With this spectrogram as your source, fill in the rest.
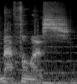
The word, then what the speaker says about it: Mephiles: you idiot oh Mephiles it's pronounced Mephiles oh I will de uh yeah no rings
